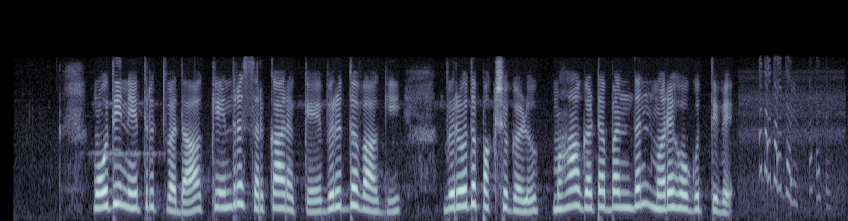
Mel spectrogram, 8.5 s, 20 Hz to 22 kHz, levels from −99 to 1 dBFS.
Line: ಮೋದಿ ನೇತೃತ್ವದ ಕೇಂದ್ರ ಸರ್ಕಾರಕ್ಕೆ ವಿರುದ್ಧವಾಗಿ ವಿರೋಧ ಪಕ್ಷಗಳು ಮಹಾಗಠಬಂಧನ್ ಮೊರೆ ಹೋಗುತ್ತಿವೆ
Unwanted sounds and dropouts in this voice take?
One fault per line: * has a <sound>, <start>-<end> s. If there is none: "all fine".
* has a chirp, 7.6-8.3 s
